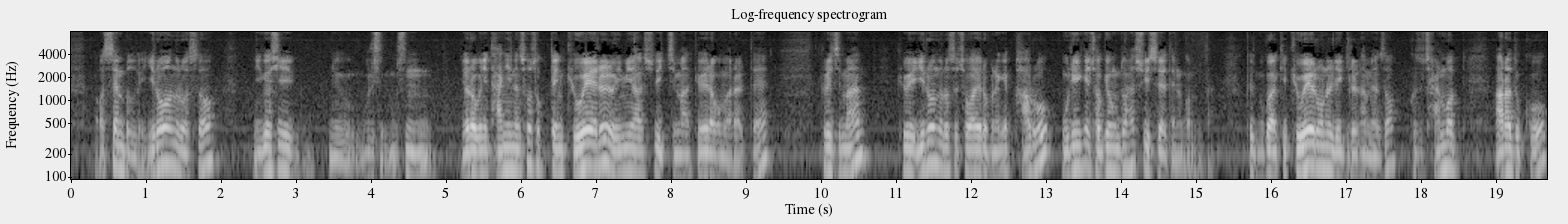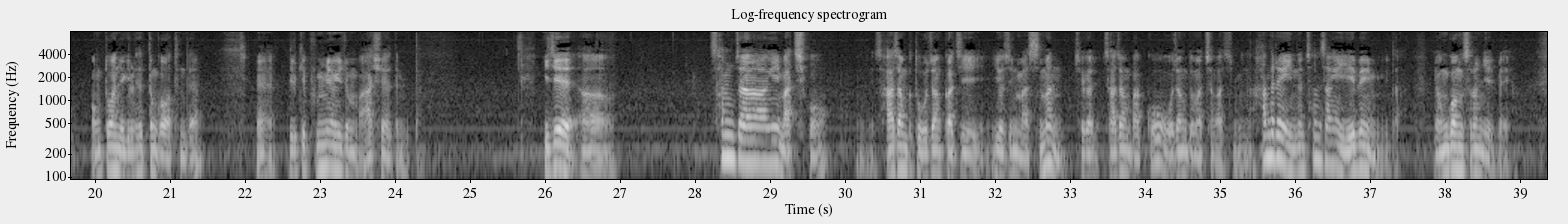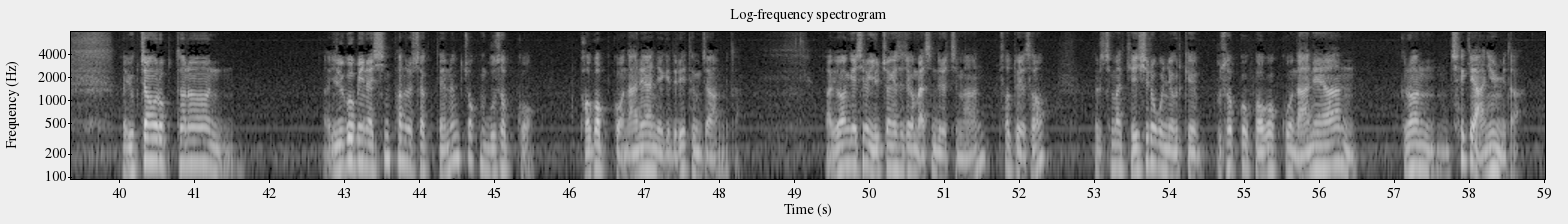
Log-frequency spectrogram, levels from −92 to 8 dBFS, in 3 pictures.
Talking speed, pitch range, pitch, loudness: 280 characters per minute, 115-170 Hz, 130 Hz, -22 LUFS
